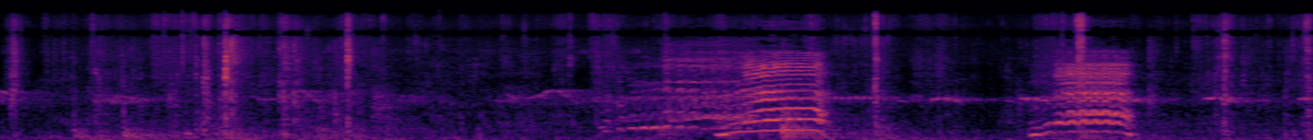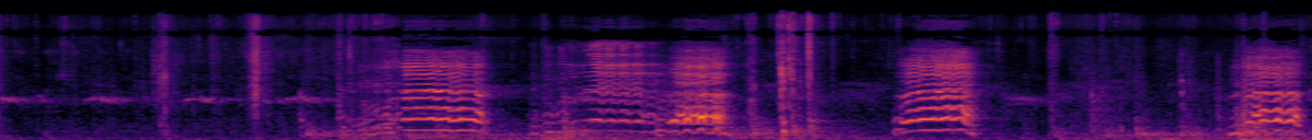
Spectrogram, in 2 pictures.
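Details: Domestic goats giving a series of loud wavering bleats, quiet at first and then frequent near the end, over a faint steady high-pitched tone in the background.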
